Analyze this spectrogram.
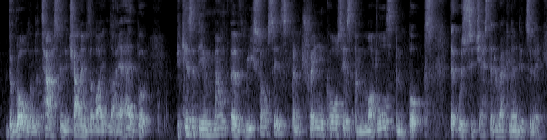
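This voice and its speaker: A man with a northern English accent and ordinary pitch variation, amid audible room echo and noticeable background noise. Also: medium pitch for a man, moderate pace. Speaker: leadership trainer and podcast co-host. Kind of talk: casual podcast chat.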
